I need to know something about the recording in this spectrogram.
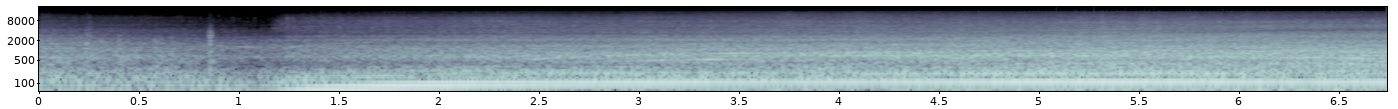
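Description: A bulldozer pushes dirt and rocks.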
